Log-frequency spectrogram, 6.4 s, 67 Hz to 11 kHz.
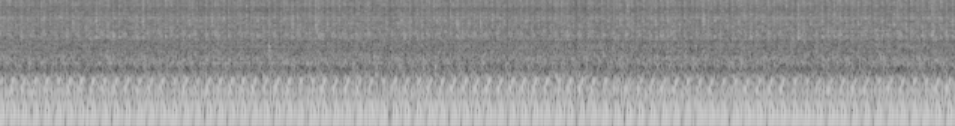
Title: bad bearings on a mopar 400 big block.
